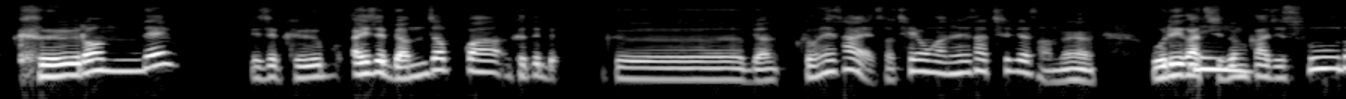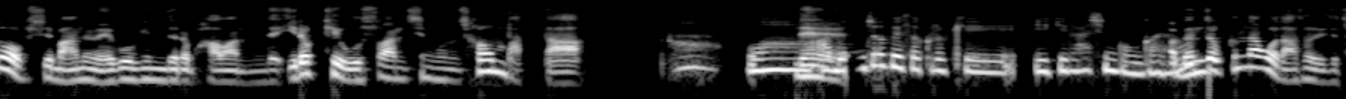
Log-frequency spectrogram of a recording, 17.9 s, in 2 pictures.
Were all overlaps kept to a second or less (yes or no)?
yes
